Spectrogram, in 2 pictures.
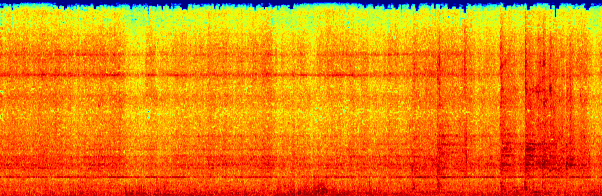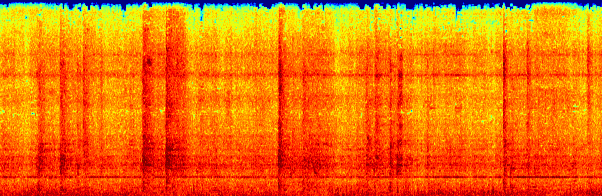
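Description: Passenger train coach running on the rails, heard from its open doorway: a steady rumble of wheels on track with a thin, steady high whine over it. A run of sharp clicks and knocks comes from about six to fourteen seconds in, as the wheels cross rail joints and points.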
